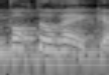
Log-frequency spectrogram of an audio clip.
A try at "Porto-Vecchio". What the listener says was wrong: On dit pas Porto Vecchio, on enlève les O.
